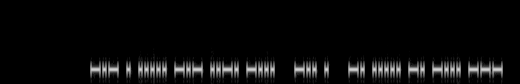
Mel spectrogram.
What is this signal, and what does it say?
Morse code, heard as a keyed tone, about 37 wpm, 700 Hz. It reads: KE5KFB DE N5NBO
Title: USA Callsign DE Callsign 40wpm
